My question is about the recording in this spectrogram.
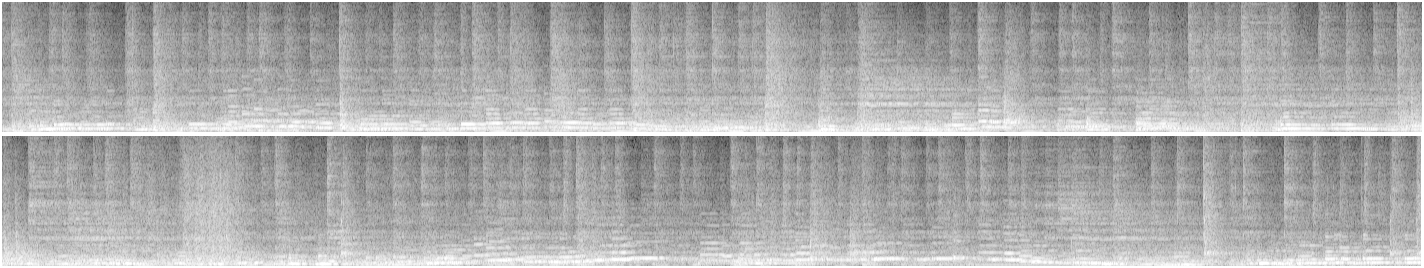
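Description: Jazz trio playing live: an archtop electric guitar plays running single-note melodic lines over plucked upright bass and a drum kit with cymbals.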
